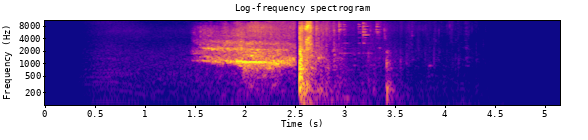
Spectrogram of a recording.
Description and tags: Slow down brake crash
break, car, crash, fast, handbrake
